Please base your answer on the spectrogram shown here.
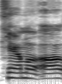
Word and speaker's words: Kamala: President Biden, President Kamala Harris, Kamala, like camel, like the dromedary. That's how I've heard it pronounced.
